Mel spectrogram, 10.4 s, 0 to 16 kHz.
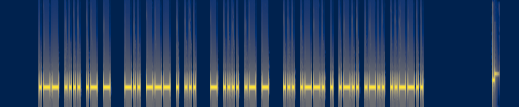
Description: Morse code, heard as a keyed tone, about 28 wpm, 700 Hz. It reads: WHAT DOES THAT SPELL?
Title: Sentences from Top 1000 Words - Review Part 1 - 28wpm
